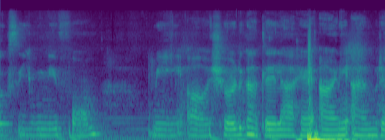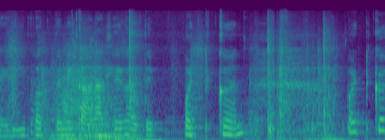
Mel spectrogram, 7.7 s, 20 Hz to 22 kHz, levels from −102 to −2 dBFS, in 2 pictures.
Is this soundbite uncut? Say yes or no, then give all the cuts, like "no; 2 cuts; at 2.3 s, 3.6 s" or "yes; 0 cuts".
yes; 0 cuts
